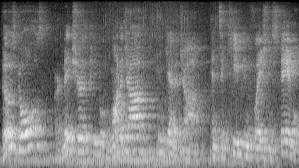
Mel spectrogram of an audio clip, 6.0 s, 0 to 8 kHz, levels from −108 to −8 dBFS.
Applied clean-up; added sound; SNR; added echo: none; Motorcycle; 15 dB; reverberation time 0.9 s.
